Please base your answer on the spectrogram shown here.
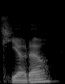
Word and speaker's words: Chiodo: Uh Lisa Kyoto, but online it's ch. you spelled with a ch but pronounced Kyoto and Eli Coleman.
